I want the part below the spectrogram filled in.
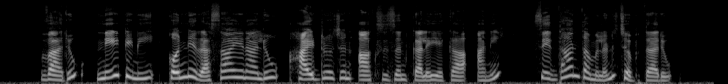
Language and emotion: Telugu, neutral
